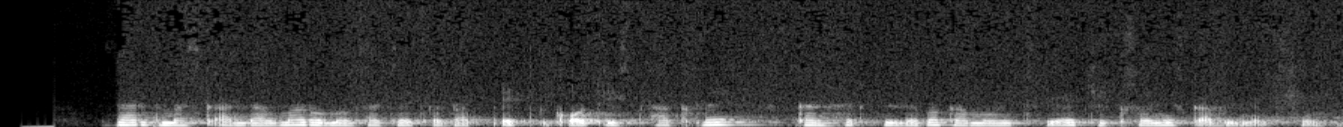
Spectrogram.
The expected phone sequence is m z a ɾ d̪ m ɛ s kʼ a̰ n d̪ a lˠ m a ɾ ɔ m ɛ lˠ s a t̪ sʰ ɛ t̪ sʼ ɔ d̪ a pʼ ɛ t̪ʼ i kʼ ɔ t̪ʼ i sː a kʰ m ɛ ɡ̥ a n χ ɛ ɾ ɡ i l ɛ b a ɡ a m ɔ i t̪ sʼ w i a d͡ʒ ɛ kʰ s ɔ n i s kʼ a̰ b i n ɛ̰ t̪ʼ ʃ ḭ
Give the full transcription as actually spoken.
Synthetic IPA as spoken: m z a ɾ d̪ m a s kʼ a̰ n d̪ a lˠ m a ɾ ɔ m ɛ lˠ s a t̪ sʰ ɛ t̪ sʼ ɔ d̪ a pʼ ɛ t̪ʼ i kʼ ɔ t̪ʼ i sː a kʰ m ɛ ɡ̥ a n χ ɛ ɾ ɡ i l ɛ b a ɡ a m ɔ i t̪ sʼ w i a d͡ʒ ɛ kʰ s ɔ n i s kʼ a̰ b i n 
